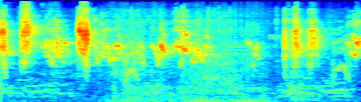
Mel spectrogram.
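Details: Budgerigar colony in a parrot colony setup: sharp, clicky high chirps and warbled squeaks from several birds, a few loud piercing notes standing out over steady mid-level chatter.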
